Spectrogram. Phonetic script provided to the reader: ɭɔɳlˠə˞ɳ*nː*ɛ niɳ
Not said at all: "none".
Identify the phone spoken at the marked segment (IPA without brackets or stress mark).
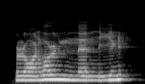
nː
